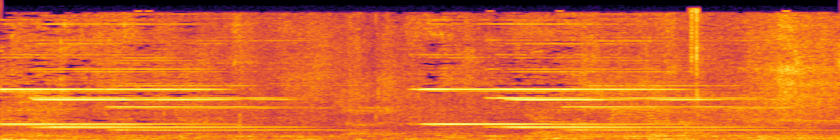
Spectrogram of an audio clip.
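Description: A bell rings in the Latvian parliament chamber to call members to a vote. Faint, steady electronic tones sound in two stretches over a low background murmur.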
